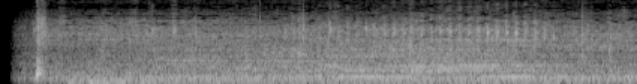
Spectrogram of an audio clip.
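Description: A single sharp crack about a quarter second in: an air rifle shot fired at a board of balloons. A steady low background hum follows.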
